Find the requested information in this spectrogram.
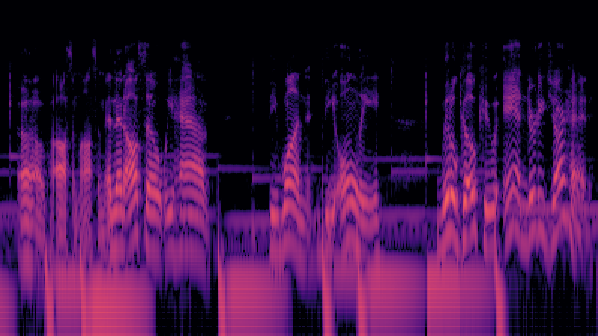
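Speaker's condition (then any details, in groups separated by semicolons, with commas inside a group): No condition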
